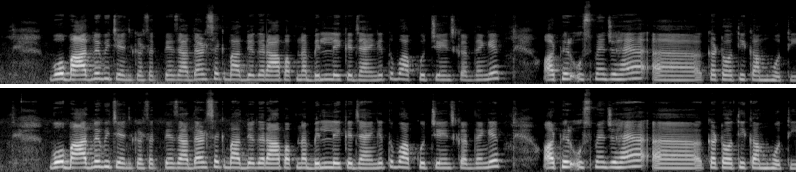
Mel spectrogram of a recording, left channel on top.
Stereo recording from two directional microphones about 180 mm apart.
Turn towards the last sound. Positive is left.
turn(degrees=-20)  # may be behind; listen again after turning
